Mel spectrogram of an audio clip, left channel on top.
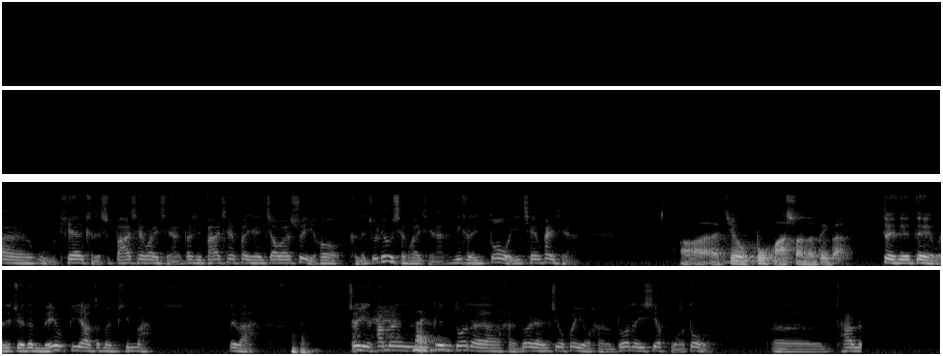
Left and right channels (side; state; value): left; silent; 53 dB below the other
